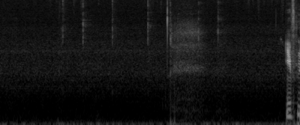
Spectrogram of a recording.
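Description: Faint computer mouse clicks, a few scattered single clicks, with a short soft hiss about two seconds in. A man's voice starts near the end.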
